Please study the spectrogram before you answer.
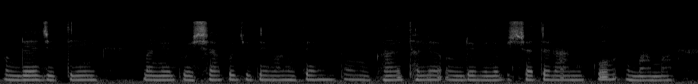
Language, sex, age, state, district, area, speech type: Santali, female, 18-30, West Bengal, Birbhum, rural, spontaneous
